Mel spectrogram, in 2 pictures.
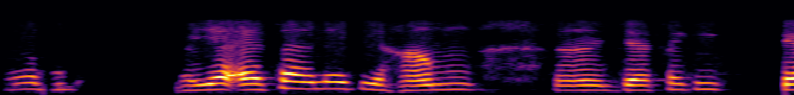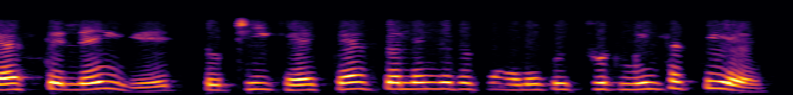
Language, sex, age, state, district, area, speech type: Hindi, male, 18-30, Uttar Pradesh, Mau, rural, conversation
